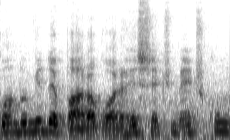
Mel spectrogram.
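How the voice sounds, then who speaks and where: With audible room echo and noticeable background noise, a man speaks at a moderate pace. His fairly high pitch moves in very wide swings. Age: 70s. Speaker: law professor and judge. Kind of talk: interview. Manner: halting, many fillers.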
